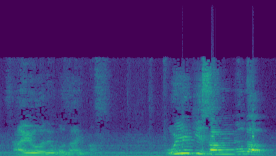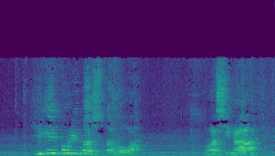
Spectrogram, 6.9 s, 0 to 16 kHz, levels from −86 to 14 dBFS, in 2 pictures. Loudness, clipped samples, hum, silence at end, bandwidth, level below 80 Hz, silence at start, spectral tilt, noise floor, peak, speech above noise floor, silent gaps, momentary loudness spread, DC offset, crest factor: -15 LUFS; under 0.1%; none; 0 s; 10.5 kHz; -40 dBFS; 0 s; -4.5 dB/octave; -35 dBFS; 0 dBFS; 21 dB; none; 17 LU; under 0.1%; 16 dB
